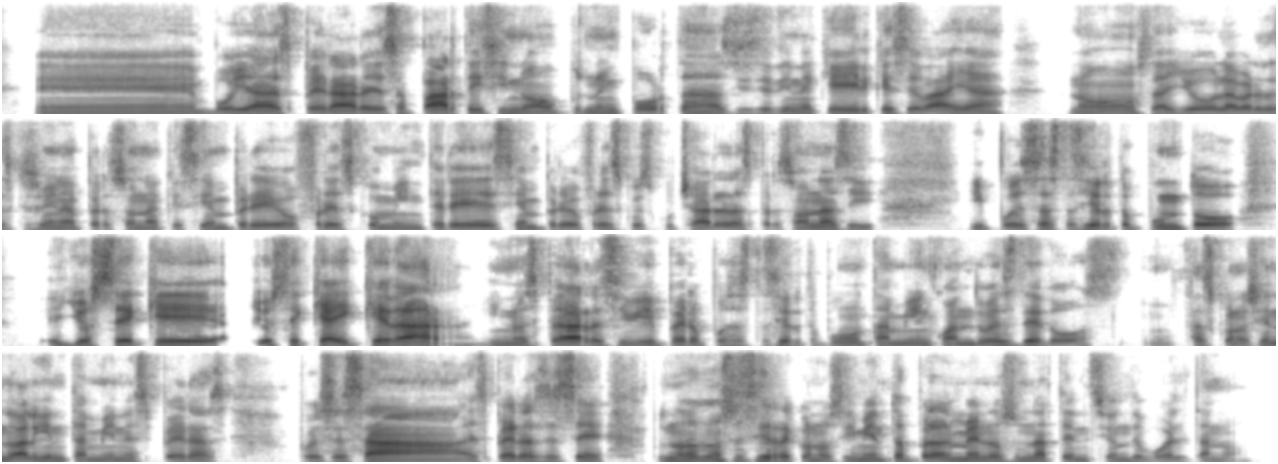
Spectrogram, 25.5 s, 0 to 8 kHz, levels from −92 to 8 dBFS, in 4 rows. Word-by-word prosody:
Eh, 115 -1 -5
voy 115 +3 -2
a 120 0 +6
esperar 120 +2 +3
esa 120 -1 +1
parte, 140 +5 +4
y - - -6
si 155 - -2
no, 170 +5 -2
pues 160 - -14
no 165 - -5
importa, 175 -1 -4
si 120 -4 -7
se 115 +1 -9
tiene 155 +4 -7
que 145 +1 0
ir 150 -1 0
que 155 - -3
se - - -2
vaya, 135 -6 0 0.3
¿no? 145 +7 -5
O - - -10
sea, 125 - -4
yo 130 +1 -5
la 130 - +1
verdad 120 0 -4
es 125 - -9
que - - -8
soy 130 +1 -5
una 135 0 -4
persona 125 +1 -6
que - - -16
siempre 125 0 -2
ofrezco 115 +3 -4
mi 115 -2 -7
interés, 120 +3 -1
siempre 125 -1 -5
ofrezco 115 - -4
escuchar 120 -1 -2
a 120 - -2
las 115 -3 -2
personas, 140 +1 -1
y 105 -5 -9 0.4
y - - -8
pues, - - +1
hasta - - +1
cierto 130 -1 -2
punto, 145 +1 0 0.4
yo 135 +2 -2
sé 150 0 +7
que 135 -4 +6 0.2
yo 140 - -1
sé 155 +4 +1
que - - +4
hay 145 +1 +7
que - - +6
dar 135 +6 +7
y 130 - -14
no 125 - -6
esperar 130 0 +6
recibir, 130 -2 -1
pero, 165 0 -1
pues, 115 - -11
hasta 115 0 -5
cierto 125 0 -5
punto, 135 +3 -8
también 110 +2 -5
cuando 115 0 -4
es 130 +1 -1
de - - +2
2 110 0 -8 0.2
estás - - -5
conociendo 130 +2 -2
a - - +7
alguien, 145 +4 -1
también 115 0 -6
esperas, 110 -1 -4 0.3
pues, - - -2
esa 110 -5 +5
esperas 125 +2 0
ese, 115 - +2 0.3
pues, 150 - -11
no 195 +3 0
no 205 0 -2
sé 190 - +2
si 195 +2 +3
reconocimiento, 125 - -3
pero 130 - +2
al 125 - -2
menos 135 +1 -1
una 140 +2 -2
atención 120 0 -8
de 115 - -11
vuelta, 110 +1 -10
¿no? 105 +9 -19
125 Hz, 225 wpm, -24 LUFS, 115-140 Hz, 0.4 s, sé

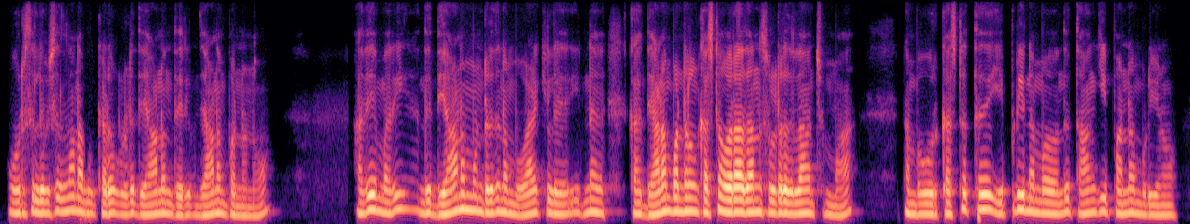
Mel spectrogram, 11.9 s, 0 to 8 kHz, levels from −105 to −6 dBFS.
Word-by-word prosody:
"ஒரு 150 - 0
சில 160 -3 +2
விஷயத்துலலாம் 175 +3 -2
நமக்கு 150 -2 -6
கடவுள 145 -1 +1
விட 155 +3 -1
தியானம் 140 +2 -1
தெரியு 125 +1 -3
தியானம் 140 +2 -2
பண்ணணும். 120 +5 -5 0.9
அதே 195 +7 +5
மாதிரி 155 +6 -1 0.2
அந்த 155 -1 -1
தியானம்ன்றது 170 +2 +2
நம்ப 140 -5 -2
வாழ்க்கையில 150 0 -1 0.2
என்ன 160 +3 -2 0.4
க 145 - 0
தியானம் 170 +7 +2
பண்ணாலும் 175 -1 +2
கஷ்டம் 165 +3 +3
வராதான்னு 165 0 +6
சொல்றதெல்லாம் 150 -1 +3
சும்மா. 125 -2 -5 0.6
நம்ம 140 -1 -1
ஒரு 135 - -2
கஷ்டத்த 200 +7 -2 0.2
எப்படி 180 +7 0
நம்ம 150 -2 0
வந்து 160 +4 -2
தாங்கி 160 +4 -2
பண்ண 145 +2 -1
முடியணும்? 130 -2 -4
150 Hz, 165 wpm, -20 LUFS, 140-170 Hz, 0.9 s, வராதான்னு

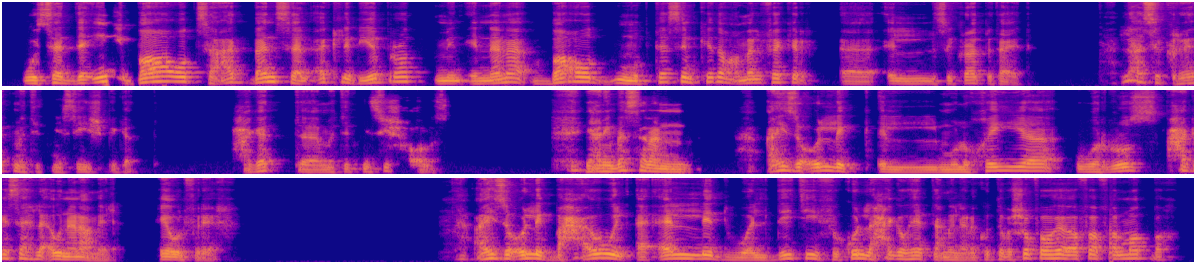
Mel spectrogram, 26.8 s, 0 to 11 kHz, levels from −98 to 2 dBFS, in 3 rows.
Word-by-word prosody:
وصدقيني 125 - +3
باقعد 180 +3 +5
ساعات 165 -2 -1
بانسى 180 +3 +3
الأكل 150 0 -3
بيبرد 150 +10 -1
من 105 -1 0
إن 105 +2 0
أنا 160 +5 +2
باقعد 175 - +1
مُبتسم 205 -8 +1
كده 170 +2 -2
وعمّال 135 -3 -1
فاكر 155 +7 -3 0.2
آآ 95 -1 -7
الذكريات 100 +3 -4
بتاعتها. - - -7 0.6
لها - - -2
ذكريات - - 0
ما - - -5
تتنسيش - - -8
بجد، - - -13 0.7
حاجات 130 +2 -2
ما 90 -2 -3
تتنسيش 85 - -6
خالص. - - -10 1.0
يعني 115 0 +3
مثلًا، 115 -8 +2 0.6
عايز 155 -2 +2
أقول 135 +2 +2
لِك 130 - 0
الملوخية 95 +11 -1
والرز 115 +9 -2
حاجة 150 +1 +2
سهلة 145 -3 0
أوي 125 +1 +4
إن - - +3
أنا 110 0 +4
اعملها 80 -2 -5 0.3
هي - - +3
والفراخ. - - -2 1.8
عايز 150 +3 +4
أقول 145 +1 +4
لِك 145 - +4
باحاول 160 +1 +4
أقلد 140 +1 +3
والدتي 95 - -2
في 105 - -4
كل 145 +4 +2
حاجة 130 -1 +2
وهي 130 +1 +1
بتعملها، 95 -8 -5
أنا 90 - -6
كنت 90 - -9
باشوفها 150 +8 +1
وهي 155 0 +4
واقفة 140 +2 +2
في - - -6
المطبخ. 140 -8 -2
135 Hz, 130 wpm, -26 LUFS, 105-155 Hz, 1.8 s, باقعد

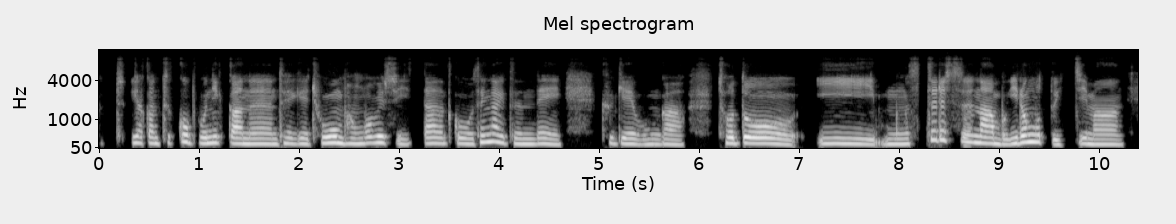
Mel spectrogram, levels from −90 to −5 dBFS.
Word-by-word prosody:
드 - - -14
약간 205 -2 -1
듣고 215 +6 -1
보니까는 190 -4 +1
되게 185 -1 -3
좋은 210 +4 +4
방법일 190 +4 +1
수 210 - -9
있다고 195 +1 -2
생각이 240 +2 +1
드는데 175 -2 -1 0.4
그게 190 -2 -2
뭔가 165 -1 -3 0.3
저도 195 -5 +3 0.2
이 185 -3 -1
뭔가 175 +1 -1
스트레스나 235 - +1
뭐 170 -3 0
이런 230 +7 +5
것도 245 -9 -1
있지만 165 +1 -2
190 Hz, 275 characters per minute, -23 LUFS, 175-205 Hz, 0.4 s, 이런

